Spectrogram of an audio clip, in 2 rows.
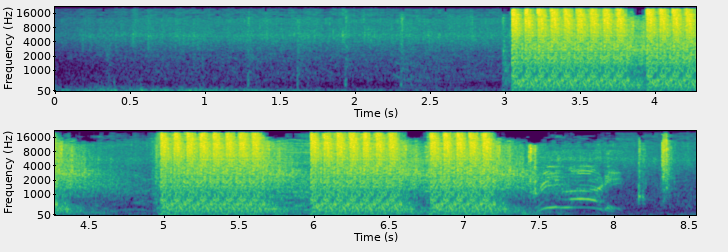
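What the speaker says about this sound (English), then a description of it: "Reloading!" Loud machine gun fire from the 2008 video game Left 4 Dead comes in three long bursts separated by short pauses, over quieter background noise. A brief voice is heard near the end.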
